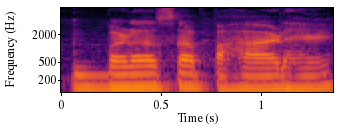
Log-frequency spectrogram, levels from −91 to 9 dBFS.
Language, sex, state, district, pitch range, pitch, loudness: Hindi, male, Uttar Pradesh, Muzaffarnagar, 125-135 Hz, 130 Hz, -22 LUFS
